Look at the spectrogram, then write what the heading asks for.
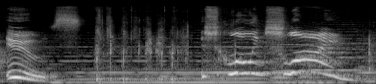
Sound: scratching

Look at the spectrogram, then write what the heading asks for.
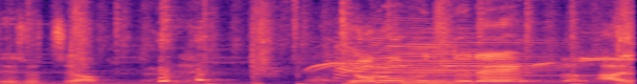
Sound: holding laughter

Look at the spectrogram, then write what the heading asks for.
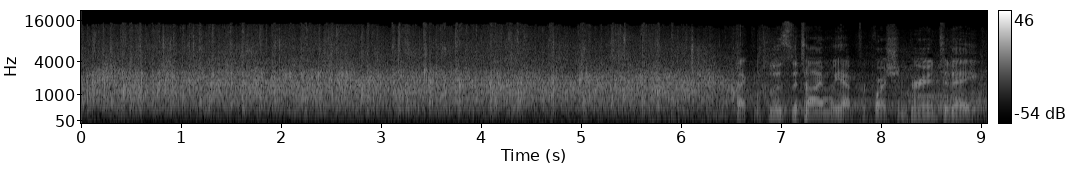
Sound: applause

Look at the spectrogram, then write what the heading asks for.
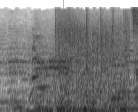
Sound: screams

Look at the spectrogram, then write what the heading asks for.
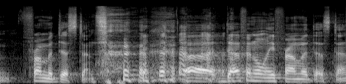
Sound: players laughing

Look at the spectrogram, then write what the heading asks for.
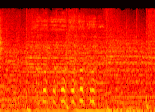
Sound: maniacal laughter

